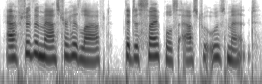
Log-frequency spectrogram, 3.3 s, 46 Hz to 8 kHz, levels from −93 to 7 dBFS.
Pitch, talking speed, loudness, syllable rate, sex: 225 Hz, 200 wpm, -19 LUFS, 5.4 syllables/s, female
